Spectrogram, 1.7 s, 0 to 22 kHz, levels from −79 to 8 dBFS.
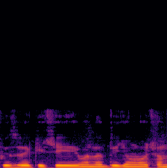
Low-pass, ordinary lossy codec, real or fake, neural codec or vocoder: none; none; real; none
